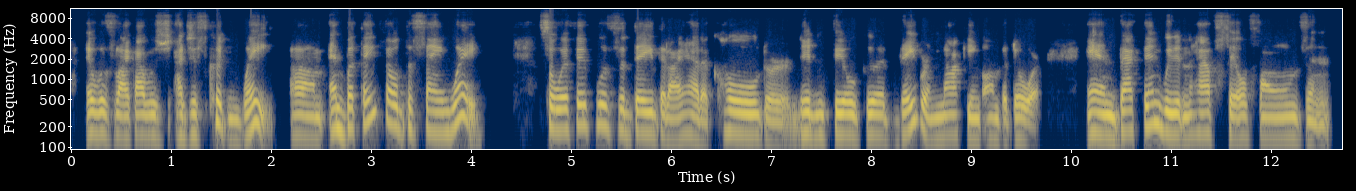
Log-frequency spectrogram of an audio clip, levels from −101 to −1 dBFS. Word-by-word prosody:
It 165 - +4
was 160 -2 -1
like 145 -1 +1
I 155 - +5
was 150 -2 -1
I 150 - 0
just 150 +1 -5
couldn't 255 +2 -1
wait, 235 0 +1 0.2
um, 145 -2 +1
and 185 -1 +3
but 195 -1 +1
they 270 +9 -1
felt 210 -7 +1
the 185 - -3
same 165 0 -1
way. 260 +8 +1 0.6
So 185 -2 +2
if 185 - +1
it 210 -1 +1
was 205 -3 -2
a 180 - 0
day 165 +1 +2
that 140 - -1
I 135 0 +2
had 150 -2 -1
a - - 0
cold 160 -3 +2
or 120 -2 -2
didn't 155 -2 0
feel 155 -1 +4
good, 155 -2 +2
they 170 +8 +3
were - - +1
knocking 145 0 -2
on 135 -1 -3
the - - -2
door. 140 -2 +1 0.5
And 155 -3 +4
back 175 0 +1
then, 215 0 +1
we 165 - +4
didn't 155 -1 +2
have 160 0 0
cell 145 -2 0
phones 140 0 -2
and, 115 -4 -4
155 Hz, 220 wpm, -23 LUFS, 145-180 Hz, 0.6 s, I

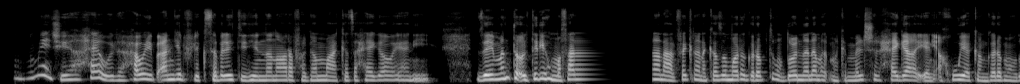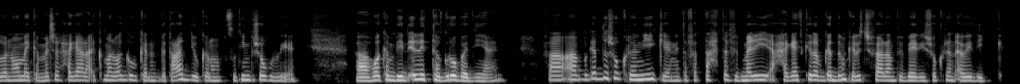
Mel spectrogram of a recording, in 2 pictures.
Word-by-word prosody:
امم، 260 - -10 0.2
ماشي 220 - -2
هاحاول، 225 -4 -1
هاحاول 225 +5 +2
يبقى 220 - 0
عندي 225 +3 +3
الflexibility 205 +1 0
دي 195 +1 +1
إن 195 0 0
أنا 195 0 0
أعرف 195 -1 -1
أجمّع 190 0 -1
كذا 185 +1 -6
حاجة 200 +1 -3
ويعني 200 0 -5 0.4
زي 220 +3 +7
ما 250 - +5
أنت 295 +1 +3
قُلت 210 -1 +3
لي 260 +1 +5
هُم 230 -8 +4
فعلًا 235 +3 -1 0.5
على 205 -5 +3
فكرة 220 +3 -2
أنا 205 - 0
كذا 200 +3 0
مَرّة 210 +1 +3
جرّبت 195 +3 -2
موضوع 205 -1 0
إن 205 -1 +2
أنا 210 +1 +2
م - - 0
ما 190 -3 -5
اكمّلش 190 +5 -3
الحاجة، 200 -1 +2
يعني 170 - -1
أخويا 215 -2 +1
كان 180 -2 -4
جرّب 185 +1 0
موضوع 180 0 -3
إن 185 - -4
هو 190 - 0
ما 195 - 0
يكملش 180 +3 -5
الحاجة 195 -1 -2
على 190 -1 -1
أكمل 200 -1 -3
وجه 205 +2 -3
وكانت 180 -2 -6
بتعدّي 205 +2 -1
وكانوا 175 -1 -3
مبسوطين 180 +4 -3
بشغله 200 -4 -2
يعني، - - -8 0.6
فهو 170 +4 +4
كان 200 0 +2
بينقل 190 +3 +5
لي 230 - +6
التجربة 200 -4 +4
دي 160 0 -1
يعني، 160 +6 -6 0.4
فبجد 220 +6 0
شكرًا 265 -6 -1
ليك 225 -1 +2
يعني 180 -1 -3
أنت 180 +2 -6
فتّحت 190 +3 -6
في 195 -3 -4
دماغي 200 +3 +2
حاجات 195 +1 -1
كده 215 0 +2
بجد 195 0 0
ما 225 - +3
كانتش 195 -2 -2
فعلًا 190 -1 0
في 185 0 -5
بالي، 175 -1 0
شكرًا 180 +2 -5
أوي 175 0 +1
ليك. 165 0 -9
195 Hz, 235 wpm, -23 LUFS, 185-215 Hz, 0.6 s, زي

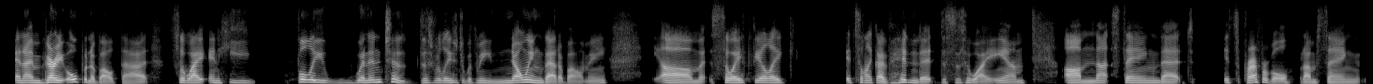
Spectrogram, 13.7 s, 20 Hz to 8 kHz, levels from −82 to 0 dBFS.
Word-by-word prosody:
and 190 -1 +2
I'm 180 -1 +3
very 215 +1 +8
open 245 -8 +3
about 140 -3 -1
that. 130 -3 -3 0.2
So 190 -3 -1
I 170 -1 +5
and 190 -2 -2
he 180 -3 -9 0.4
fully 220 -4 +4
went 165 +4 -3
into 225 -4 0
this 180 +1 -6
relationship 180 +1 -3
with 170 0 -7
me, 175 -2 -3
knowing 185 +5 +2
that 145 -3 +3
about 135 -1 -5
me. 135 +7 -8 0.5
Um, 165 -3 +4
so 200 - -1
I 175 +1 +4
feel 195 0 0
like, 170 -2 0 0.6
it's - - -5
like 185 -1 -2
I've 165 -2 +3
hidden 190 -1 0
it- 160 - -1
this 160 +2 -13
is 170 - -10
who 180 - -2
I 150 -2 0
am. 165 +1 -4 0.4
I'm 165 -1 +3
not 175 +1 -1
stating 175 -2 -2
that 165 -2 -2 0.3
it's 175 -1 -7
preferable, 155 -9 +2
but 160 - -3
I'm 155 0 -1
saying 150 -2 -4
175 Hz, 195 wpm, -26 LUFS, 160-190 Hz, 0.6 s, very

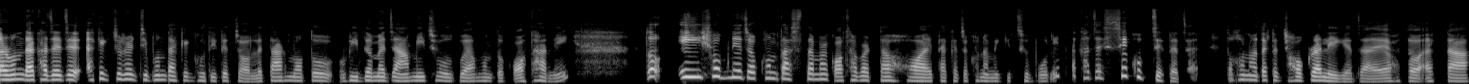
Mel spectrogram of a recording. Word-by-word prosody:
কারণ 220 +2 +8
দেখা 225 +2 +6
যায় 220 -1 +6
যে - - +8 0.2
একেক 260 +2 -2
জনের 240 -2 0
জীবন 215 0 -2
তো - - +3
একেক 180 -1 -9
গতিতে 170 0 -6
চলে। 140 +1 -3
তার 175 0 +2
মতো 170 +1 -5 0.4
রিথম 185 0 -1
এ - - -3
যে - - +4
আমি 180 +1 -3
চলবো 165 -3 -6
এমন 165 0 -9
তো - - -5 0.2
কথা 180 +3 -1
নেই। 165 - -6 0.8
তো 360 - +7 0.4
এইসব 345 +2 +7
নিয়ে 325 -1 +4
যখন 285 +1 -2
তার 250 -2 +3
সাথে 245 - -3
আমার 245 -1 -1
কথাবার্তা 185 0 -2 0.2
হয় 165 -2 +1
তাকে 160 0 -7
যখন 170 +1 -12
আমি 155 0 -8
কিছু 160 +2 -14
বলি 150 - -8
দেখা 290 - -8
যায় 305 - -5
সে 395 - +7
খুব 335 - -1
চেতে - - -3
যায়। - - -12 0.3
তখন 225 - -6
হয়তো 200 0 0
একটা 190 -3 -7
ঝগড়া 180 +2 +3
লেগে 140 -3 -2
যায়। 135 -1 -1 0.2
হয়তো 155 -1 -4 0.2
একটা 155 -1 0
180 Hz, 205 wpm, -24 LUFS, 165-225 Hz, 0.8 s, কারণ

